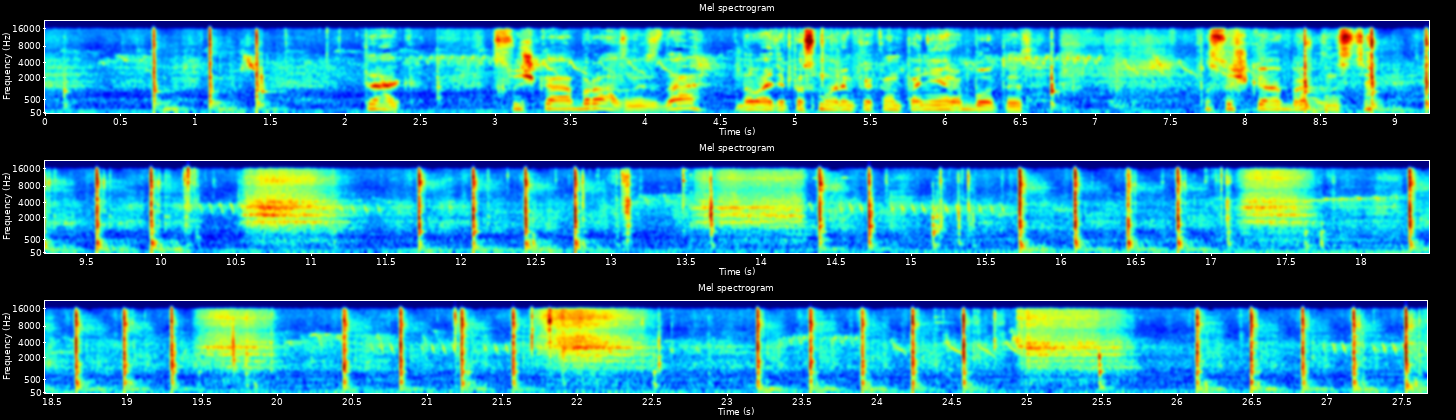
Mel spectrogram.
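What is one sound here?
A chisel scrapes and pares shavings off wood.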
